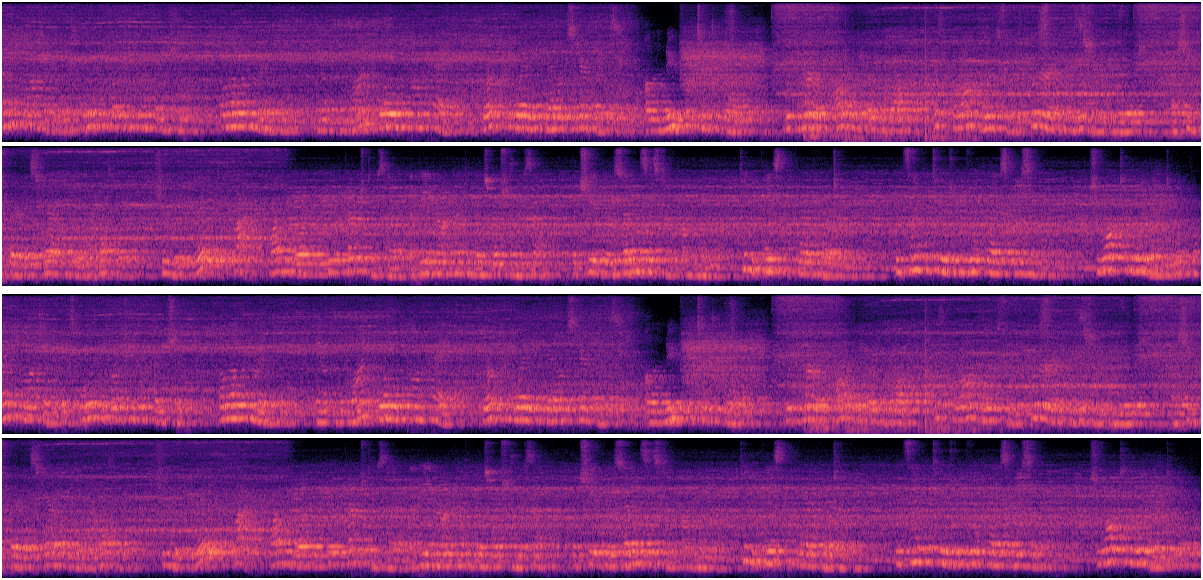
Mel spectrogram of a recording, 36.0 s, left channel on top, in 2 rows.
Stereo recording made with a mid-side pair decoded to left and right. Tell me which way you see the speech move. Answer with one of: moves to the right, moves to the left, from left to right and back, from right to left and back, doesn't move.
moves to the left.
